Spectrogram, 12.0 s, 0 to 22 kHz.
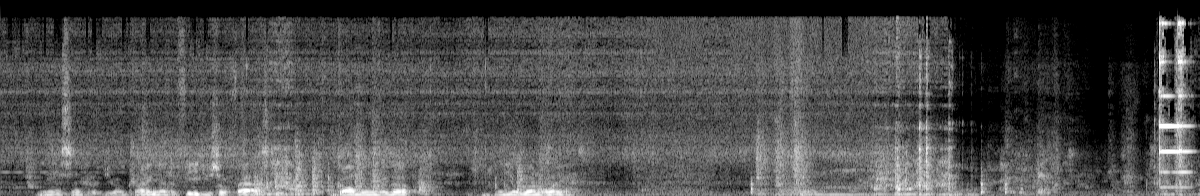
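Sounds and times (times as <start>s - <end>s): cutlery clinking on a plate: 11.6s - 12.0s.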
